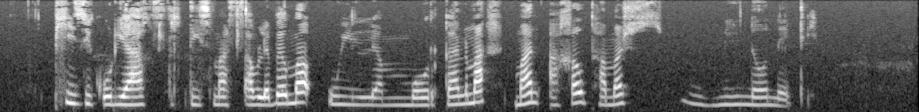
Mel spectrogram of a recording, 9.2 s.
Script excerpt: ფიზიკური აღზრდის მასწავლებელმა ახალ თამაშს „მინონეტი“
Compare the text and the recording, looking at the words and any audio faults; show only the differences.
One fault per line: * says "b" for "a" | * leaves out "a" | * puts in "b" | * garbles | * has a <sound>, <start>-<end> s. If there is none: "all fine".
* puts in "უილიამ მორგანმა მან"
